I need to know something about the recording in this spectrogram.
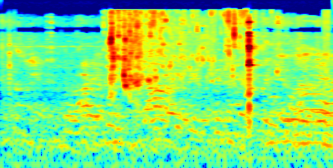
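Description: Milk pours into a cup.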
